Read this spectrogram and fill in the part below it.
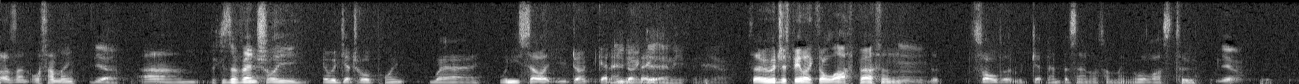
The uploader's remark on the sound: Sorry for the Trashy Audio.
